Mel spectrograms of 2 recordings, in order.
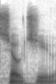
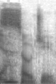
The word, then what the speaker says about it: shochu: in London is that a lot of people would say would mispronounce showed you as soju right yeah so what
